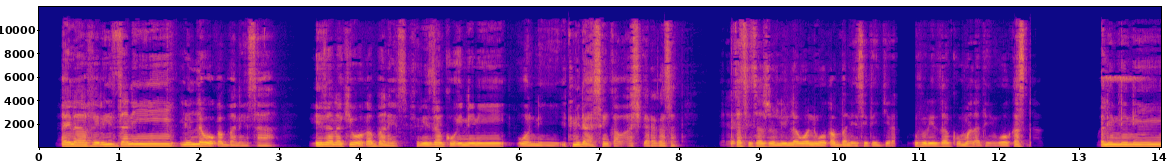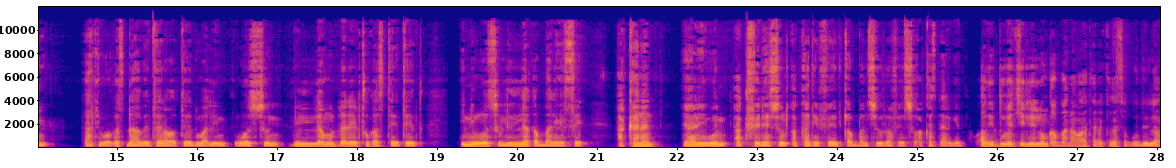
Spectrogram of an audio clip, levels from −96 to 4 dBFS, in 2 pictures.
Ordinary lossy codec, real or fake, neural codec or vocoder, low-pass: AAC, 48 kbps; real; none; 10.8 kHz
